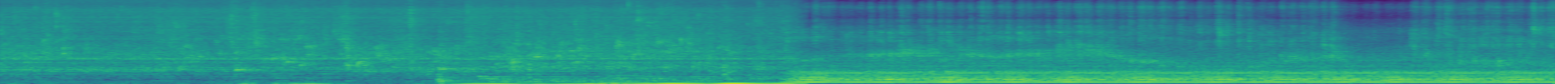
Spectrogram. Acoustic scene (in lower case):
restroom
